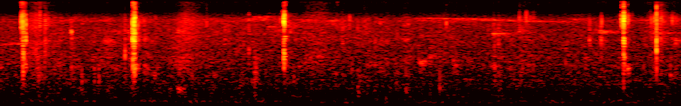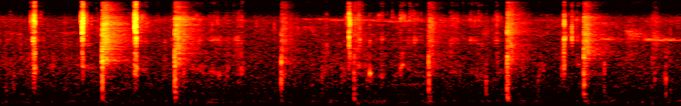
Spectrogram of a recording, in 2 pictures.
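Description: Close-up mouth sounds of a person eating tamilok (raw shipworm) with rice: sharp wet smacks and clicks of chewing. A few come in the first half, then they come more often from about six seconds in.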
